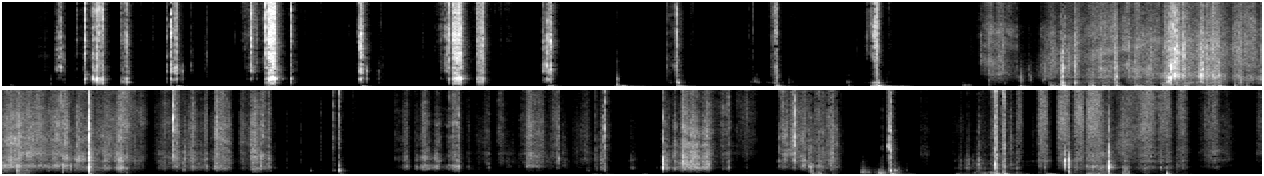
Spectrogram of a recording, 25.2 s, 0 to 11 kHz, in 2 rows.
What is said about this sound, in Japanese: 同じ大きさのパイプをもう一本作る。テープを3枚取ってから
